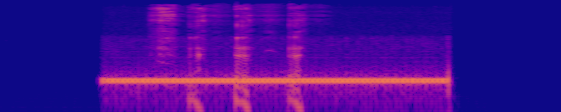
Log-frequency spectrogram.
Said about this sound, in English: I think I'm calling the phone. I don't want to call the phone.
